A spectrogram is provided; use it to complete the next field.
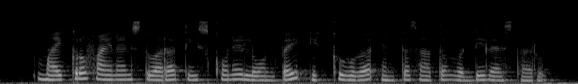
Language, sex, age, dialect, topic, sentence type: Telugu, female, 25-30, Utterandhra, banking, question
